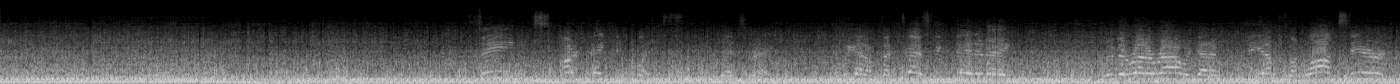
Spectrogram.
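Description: Motorcycle engine running steadily while riding, with wind rushing over the microphone.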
